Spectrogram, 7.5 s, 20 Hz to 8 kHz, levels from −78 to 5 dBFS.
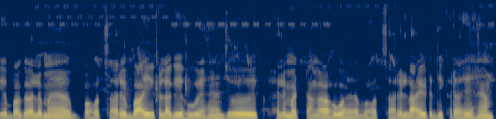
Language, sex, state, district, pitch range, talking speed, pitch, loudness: Hindi, male, Jharkhand, Deoghar, 135-145 Hz, 170 wpm, 140 Hz, -18 LUFS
